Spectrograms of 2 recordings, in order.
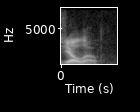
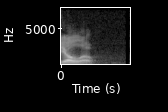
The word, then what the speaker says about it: Iolo: No. It's I-O-L-O. – ELO. – No, it's YOLO. – ELO. – No, it's YOLO. – I O-L-O. We have our own language, and we have different enunciations, and it is...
